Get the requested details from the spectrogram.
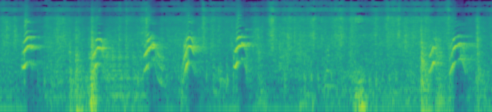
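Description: Week-old Golden Retriever puppies give high, squeaky whines that rise and fall, repeated every second or so.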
